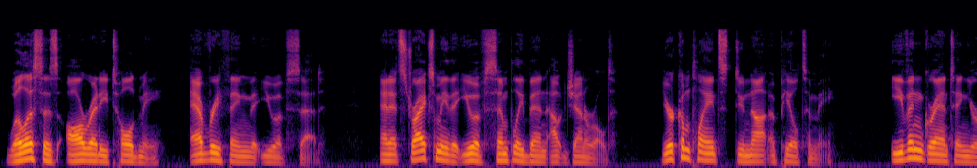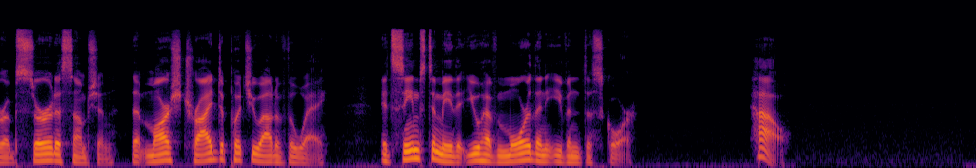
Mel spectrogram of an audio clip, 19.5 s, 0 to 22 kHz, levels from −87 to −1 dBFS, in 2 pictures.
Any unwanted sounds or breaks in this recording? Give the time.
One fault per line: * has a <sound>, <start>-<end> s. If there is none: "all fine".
all fine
